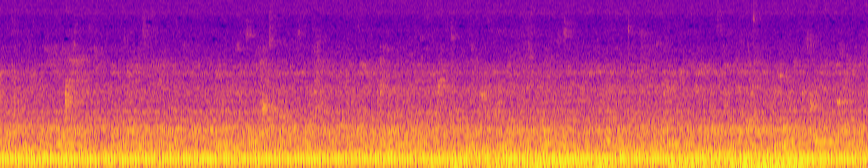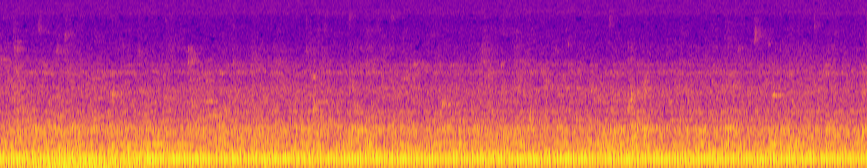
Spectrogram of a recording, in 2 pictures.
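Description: Steady low hum of a small motor or pump, with faint scattered ticks.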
